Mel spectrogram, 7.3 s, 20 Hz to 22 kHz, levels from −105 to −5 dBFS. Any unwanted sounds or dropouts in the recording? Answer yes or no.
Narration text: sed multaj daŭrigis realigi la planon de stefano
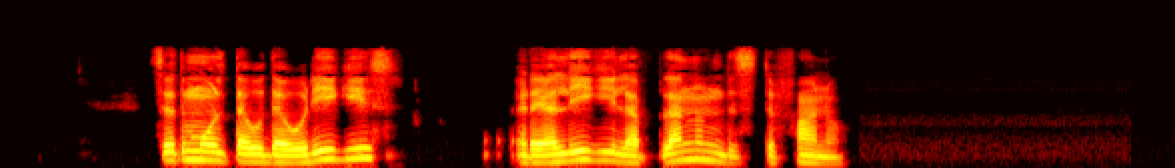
no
